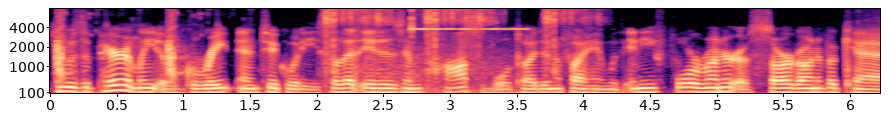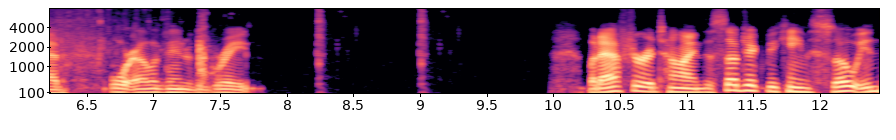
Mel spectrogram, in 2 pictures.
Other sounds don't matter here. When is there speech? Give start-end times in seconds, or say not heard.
0.0-7.8, 10.2-12.3.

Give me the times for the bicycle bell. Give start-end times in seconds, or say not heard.
2.2-3.6.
